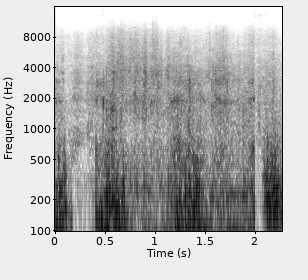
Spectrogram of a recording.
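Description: Wind buffeting the camera microphone as a mountain bike picks up speed down a dirt drop-in, with the tyres and bike rattling over the trail. The rush comes in about half a second in and stays loud.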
